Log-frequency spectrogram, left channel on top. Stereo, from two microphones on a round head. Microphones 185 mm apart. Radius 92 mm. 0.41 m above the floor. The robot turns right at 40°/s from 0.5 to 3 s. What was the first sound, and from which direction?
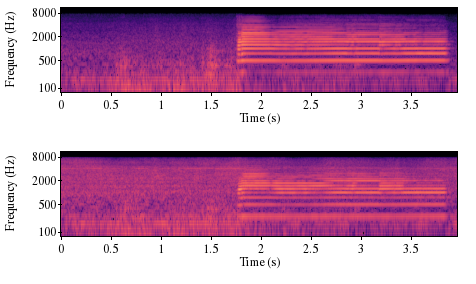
A trumpet, 130° left.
